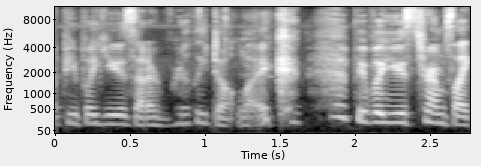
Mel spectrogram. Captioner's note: chuckles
